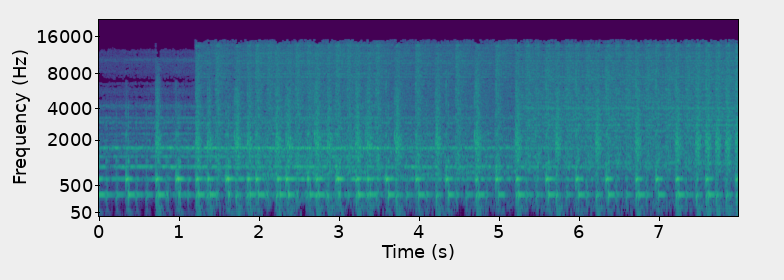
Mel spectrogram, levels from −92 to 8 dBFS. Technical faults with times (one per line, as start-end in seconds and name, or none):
0.77-3.51 doubled audio track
